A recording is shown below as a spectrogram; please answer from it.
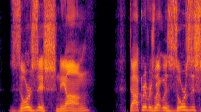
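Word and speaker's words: Georges Niang: Doc Rivers went with George Nyang to pron to pronounce it in in his father's native language. Zorzish Nyang.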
